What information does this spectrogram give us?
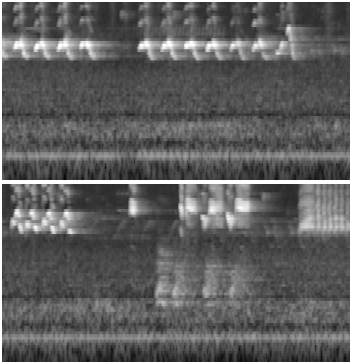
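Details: From a pine treetop, a northern mockingbird cycles through phrase types: fast repeated downslurred chirps, then higher buzzy notes, then sharp harsh bursts near the end, each phrase repeated several times before switching.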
